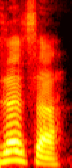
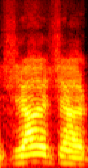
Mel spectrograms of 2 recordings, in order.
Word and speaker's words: Zsa Zsa: Eva and Zessa Gabor, What's that? Eva and Zessa. No, no, it's Eva Gabor and Zsa Zsa Gabor. Oh, the Jaza. Well, it's Right, spelled with a Z.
